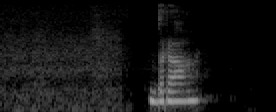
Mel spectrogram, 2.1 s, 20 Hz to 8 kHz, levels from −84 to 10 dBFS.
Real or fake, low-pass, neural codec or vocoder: real; 7.2 kHz; none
